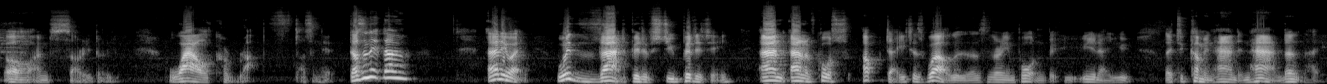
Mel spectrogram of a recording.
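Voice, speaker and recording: Bright-voiced man rambling about his roleplay game. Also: medium pitch, sing-song, normal speed. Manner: chatty, slips into acted quotes of characters. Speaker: game master recounting a tabletop roleplay session. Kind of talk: casual rambling vlog storytelling.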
